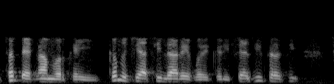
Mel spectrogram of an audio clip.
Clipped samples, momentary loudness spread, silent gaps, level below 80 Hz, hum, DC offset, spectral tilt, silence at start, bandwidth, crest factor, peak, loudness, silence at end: under 0.1%; 11 LU; none; -76 dBFS; none; under 0.1%; -8 dB/octave; 0.1 s; 3.9 kHz; 18 dB; -10 dBFS; -28 LUFS; 0.35 s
